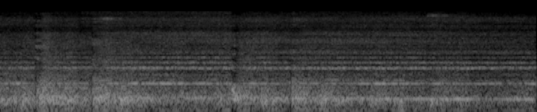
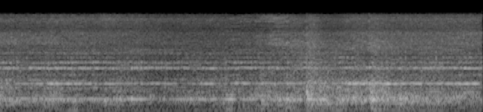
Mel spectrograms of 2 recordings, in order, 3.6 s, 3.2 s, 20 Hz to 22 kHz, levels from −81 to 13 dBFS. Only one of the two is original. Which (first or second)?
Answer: first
